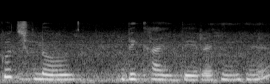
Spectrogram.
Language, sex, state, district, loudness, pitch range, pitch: Hindi, female, Haryana, Charkhi Dadri, -15 LUFS, 220-235 Hz, 225 Hz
